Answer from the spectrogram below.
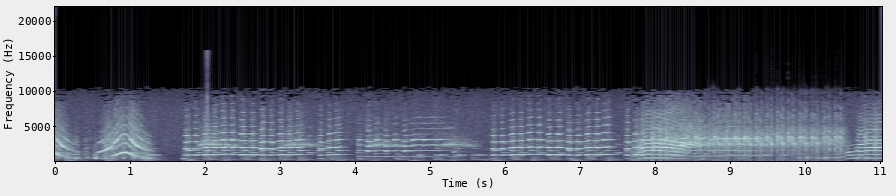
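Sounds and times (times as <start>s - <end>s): cartoon music with rattling notes: 0.0s - 11.0s
cartoon cry of hooray: 7.7s - 8.7s, 10.5s - 11.0s.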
